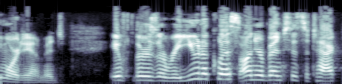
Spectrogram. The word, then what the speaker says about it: Reuniclus: Reuniclus. – Reuniclus.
